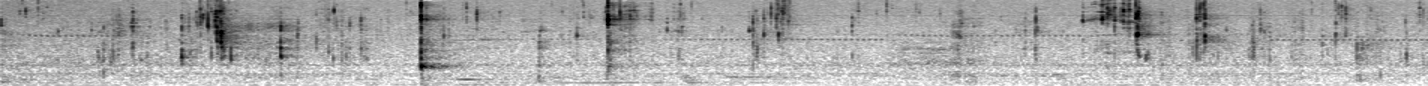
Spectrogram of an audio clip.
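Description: Close-up chewing of a mouthful of pasta with minced meat, with soft wet mouth sounds, and a few sharp clicks of a metal fork against the plate.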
